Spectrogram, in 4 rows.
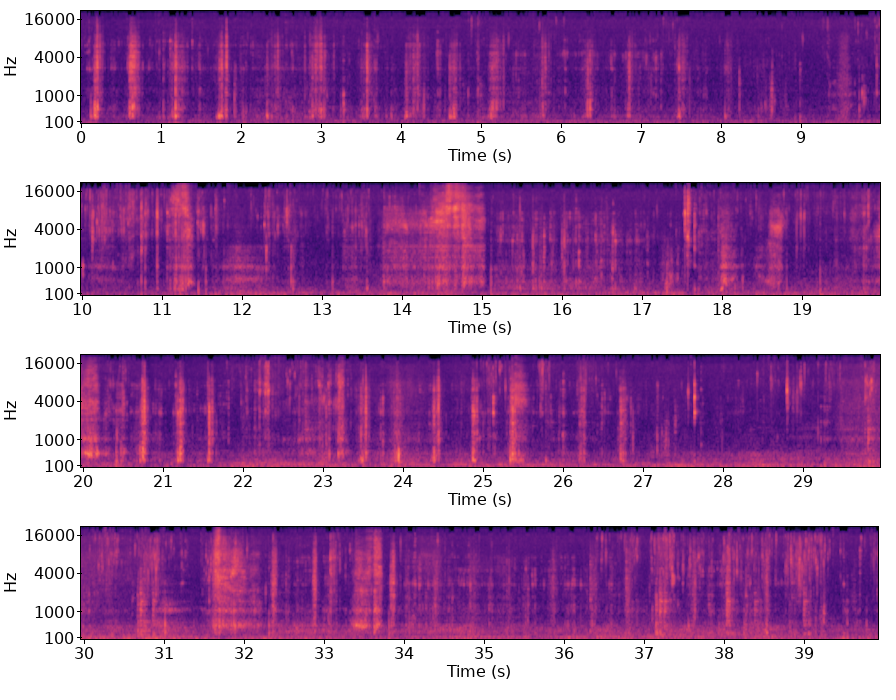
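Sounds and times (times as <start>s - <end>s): person chewing food: 0.0s - 39.9s
scraping: 28.8s - 35.3s.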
